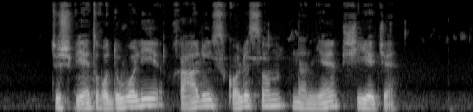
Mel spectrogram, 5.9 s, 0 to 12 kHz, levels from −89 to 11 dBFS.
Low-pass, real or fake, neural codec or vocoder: 10.8 kHz; real; none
